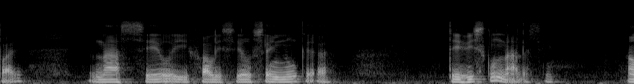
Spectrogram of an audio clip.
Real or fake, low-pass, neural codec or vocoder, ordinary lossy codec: real; none; none; none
